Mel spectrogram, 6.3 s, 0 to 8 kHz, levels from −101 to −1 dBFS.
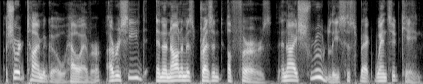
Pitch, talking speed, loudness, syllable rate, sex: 120 Hz, 180 wpm, -18 LUFS, 5.3 syllables/s, male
